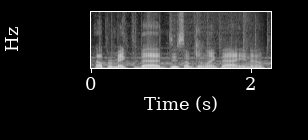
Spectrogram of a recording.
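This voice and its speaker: A man's voice: mid-range voice, fairly even intonation, fast talker, faint music behind. A man casually hosting a podcast, loose and rambling, laughing often. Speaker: podcast host. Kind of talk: casual chat.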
